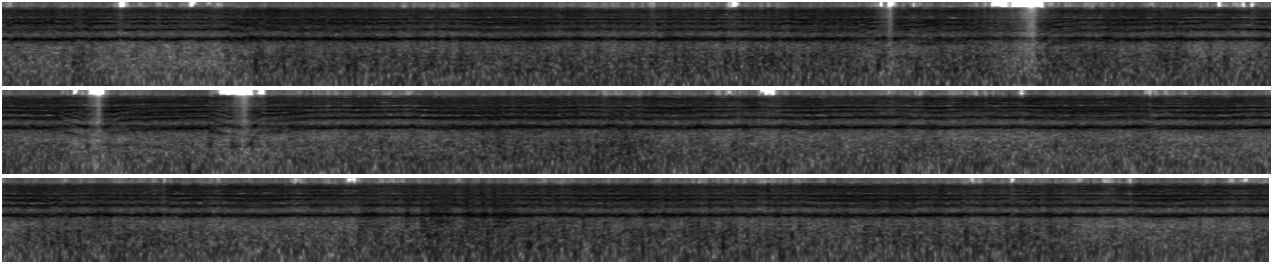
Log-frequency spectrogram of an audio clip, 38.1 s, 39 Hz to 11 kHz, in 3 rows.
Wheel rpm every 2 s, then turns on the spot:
220, 230, 220, 230, 150, 160, 180, 160, 220, 220, 230, 220, 220, 230, 230, 230, 230, 220, 230.
none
